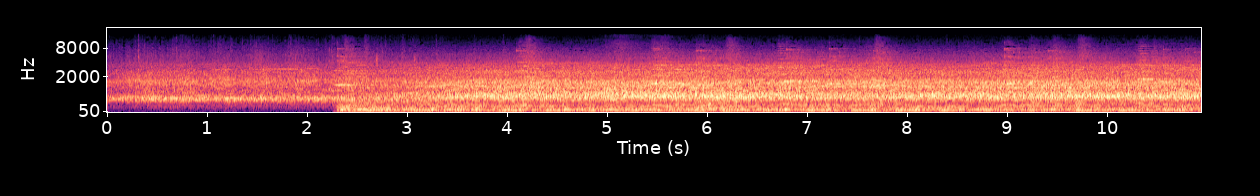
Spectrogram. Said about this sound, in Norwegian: og bare høyre på publikum her.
